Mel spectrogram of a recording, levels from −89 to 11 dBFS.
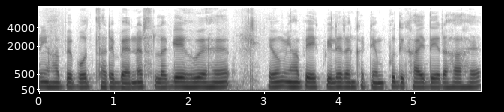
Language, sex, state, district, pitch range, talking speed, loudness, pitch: Hindi, male, Jharkhand, Deoghar, 120-125 Hz, 205 wpm, -14 LUFS, 120 Hz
